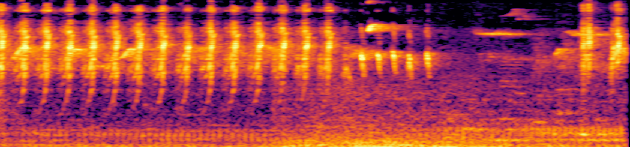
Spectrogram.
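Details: Long-tailed shrike song, offered as a vocal tutor for other birds: a steady series of short high chirps about four per second, then a softer scratchy warble, over a background hiss.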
